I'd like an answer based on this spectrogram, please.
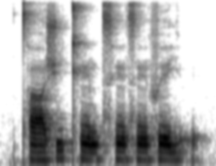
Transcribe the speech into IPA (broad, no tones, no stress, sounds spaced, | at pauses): t̪ʰ a ʃ i kʰ ẽ m t͡sʰ ẽ s ẽ f e j ḛ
